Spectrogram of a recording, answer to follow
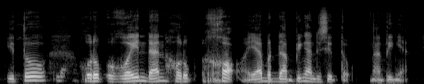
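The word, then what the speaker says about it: خ: Makanya huruf kho itu harus betul-betul tetap lembut. Kho, kho gitu ya. Kalau saya dikarenakan bertalaki bersama Syekh Aisyah Al-Ma'sarawi bersama Syekh Syekh Hanofa Maulana juga, pengucapan huruf kho-nya seperti ini. Kho, kho, kho.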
